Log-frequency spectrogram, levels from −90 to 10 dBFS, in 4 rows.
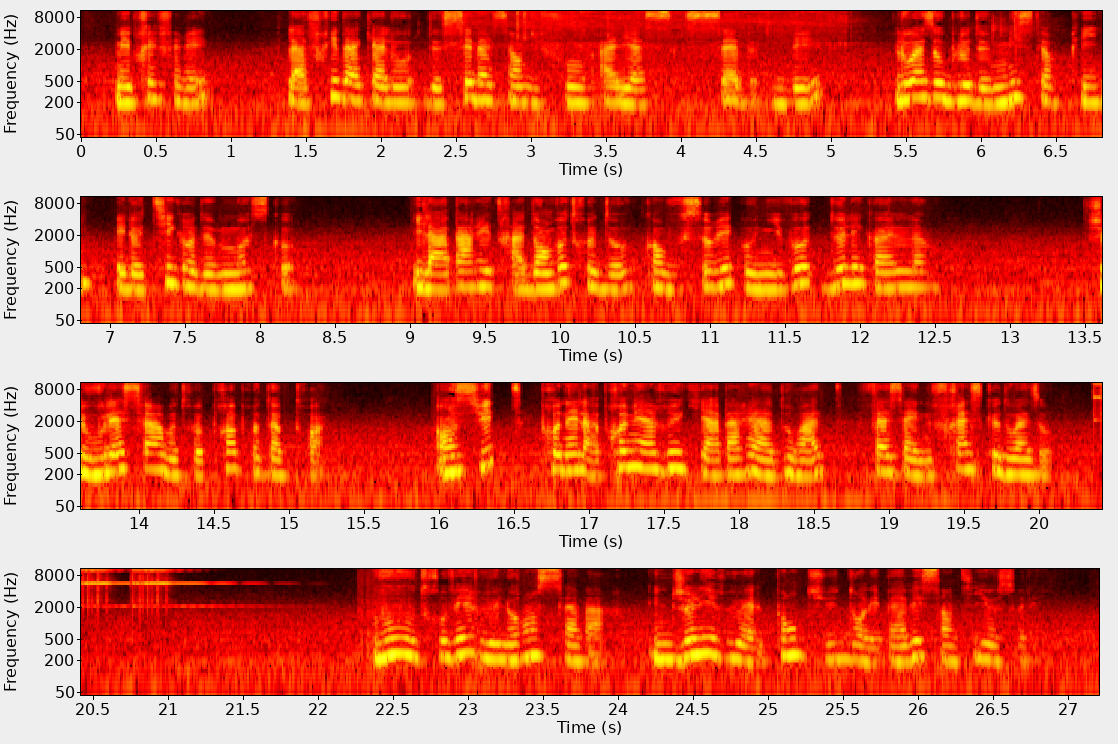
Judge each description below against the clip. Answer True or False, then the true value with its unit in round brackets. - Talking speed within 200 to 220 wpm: False (155 wpm)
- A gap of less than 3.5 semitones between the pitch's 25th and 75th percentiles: False (4.3 semitones)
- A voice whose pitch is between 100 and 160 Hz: False (210 Hz)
